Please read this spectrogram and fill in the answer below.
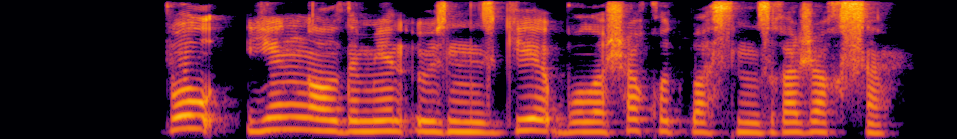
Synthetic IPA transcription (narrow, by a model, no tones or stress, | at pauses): b̥ʊlˠje̞ŋɑlˠd̪əme̞nwɵzɪŋɪzɡʲe̞bo̞lˠɑʃɑqwo̞t̪̚bɑsəɴəzʁɑʒɑqsə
